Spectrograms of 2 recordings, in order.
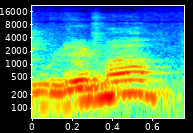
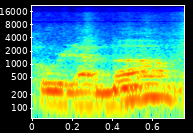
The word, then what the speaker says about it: ouléma: Alors, je dis ouléma, ça, en arabe ça se prononce oulama, mais je ne vais pas faire des vocalises. Je dis les oulémas parce que c'est le terme avec lequel les Européens sont les plus familiarisés.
